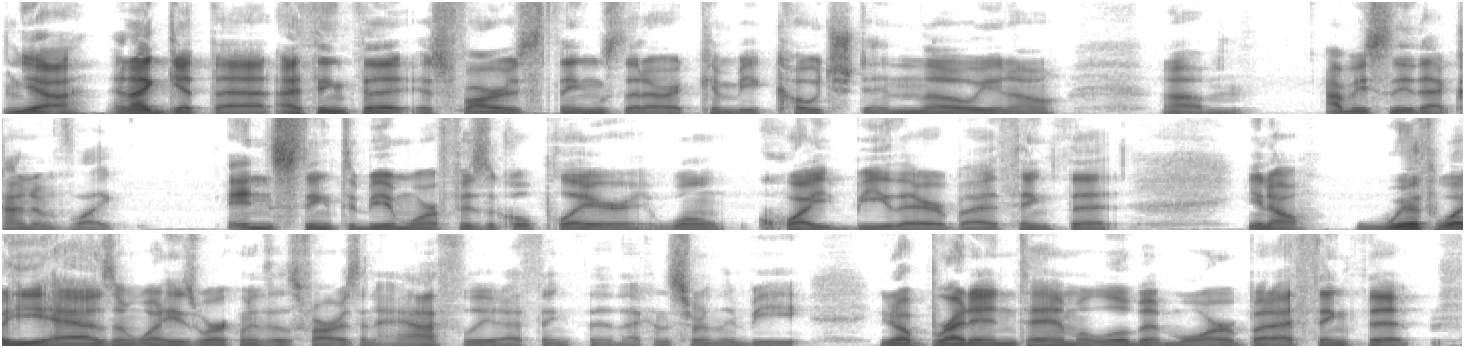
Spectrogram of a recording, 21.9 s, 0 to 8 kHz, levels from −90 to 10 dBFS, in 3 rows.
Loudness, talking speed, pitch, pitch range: -26 LUFS, 215 wpm, 90 Hz, 85-100 Hz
